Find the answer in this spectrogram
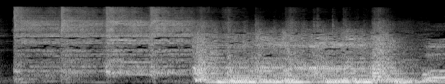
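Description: Rock band starting a song, heard through a phone's microphone: drums and crash cymbals at first, then the full band with bass and electric guitar comes in louder about halfway through.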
